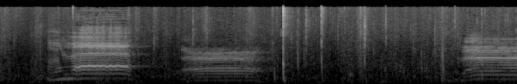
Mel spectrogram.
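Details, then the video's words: Several sheep bleats in quick succession, steady harmonic calls about half a second to a second long, with a few sharp clicks and knocks between them. "Sheep Videos 🐏 Sheep Sounds"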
